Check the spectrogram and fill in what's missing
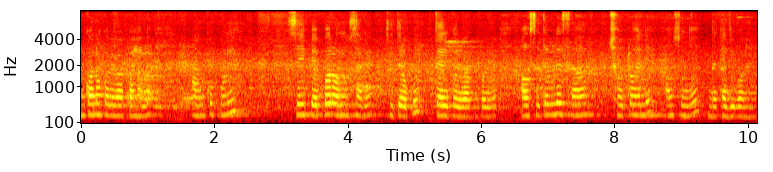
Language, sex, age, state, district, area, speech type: Odia, female, 18-30, Odisha, Subarnapur, urban, spontaneous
